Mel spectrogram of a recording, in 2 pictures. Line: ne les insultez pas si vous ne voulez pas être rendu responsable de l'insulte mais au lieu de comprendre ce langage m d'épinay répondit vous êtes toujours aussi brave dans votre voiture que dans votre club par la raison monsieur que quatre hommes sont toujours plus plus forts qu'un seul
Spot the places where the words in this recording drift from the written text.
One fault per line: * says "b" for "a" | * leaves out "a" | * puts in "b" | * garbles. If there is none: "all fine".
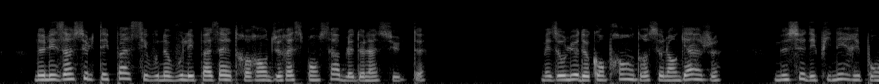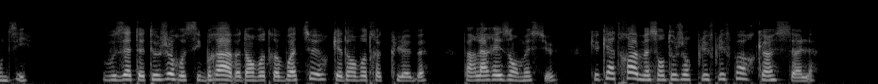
all fine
